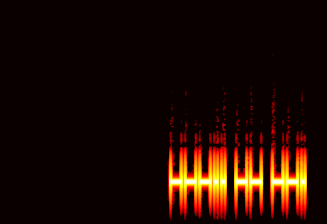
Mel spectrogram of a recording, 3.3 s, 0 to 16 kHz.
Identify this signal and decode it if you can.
Morse code, heard as a keyed tone, about 33 wpm, 700 Hz. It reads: 8MG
